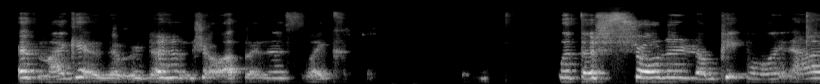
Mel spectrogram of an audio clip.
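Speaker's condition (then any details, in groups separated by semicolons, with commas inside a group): Cerebral palsy; wheelchair user; speech issues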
